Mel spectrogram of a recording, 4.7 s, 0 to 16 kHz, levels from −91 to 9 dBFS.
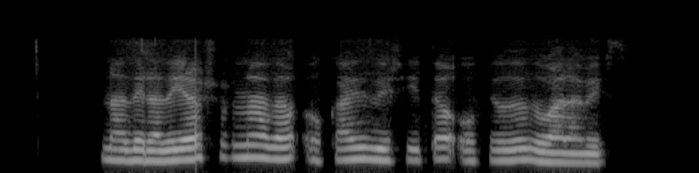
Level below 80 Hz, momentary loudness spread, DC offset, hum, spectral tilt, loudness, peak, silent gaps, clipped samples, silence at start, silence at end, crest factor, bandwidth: -82 dBFS; 8 LU; under 0.1%; none; -5.5 dB/octave; -35 LUFS; -16 dBFS; 2.16-2.20 s; under 0.1%; 0.7 s; 0.65 s; 20 dB; 7.6 kHz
